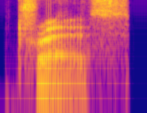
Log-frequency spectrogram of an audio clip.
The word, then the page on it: tress: British English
